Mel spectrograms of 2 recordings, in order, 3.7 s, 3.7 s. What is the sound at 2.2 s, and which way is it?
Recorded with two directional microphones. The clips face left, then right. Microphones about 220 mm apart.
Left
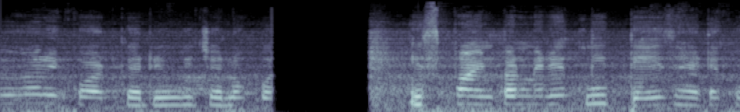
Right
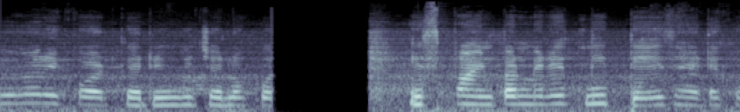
A woman's voice, 45° right (ahead or behind).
